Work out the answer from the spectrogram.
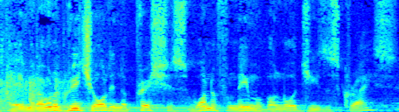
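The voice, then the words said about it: British accent. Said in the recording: “I hope my accent won't be too bad tonight. I'm British, so some of my words will be a bit different than yours ... my accent is different”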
